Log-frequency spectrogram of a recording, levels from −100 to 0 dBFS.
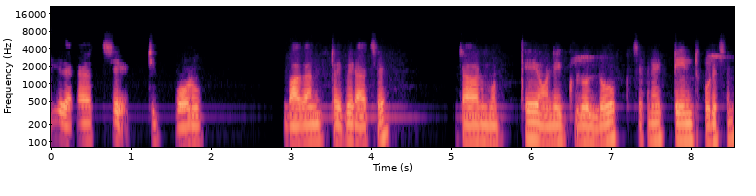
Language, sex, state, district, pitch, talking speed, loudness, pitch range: Bengali, male, West Bengal, Jalpaiguri, 105 Hz, 105 wpm, -27 LUFS, 95-135 Hz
